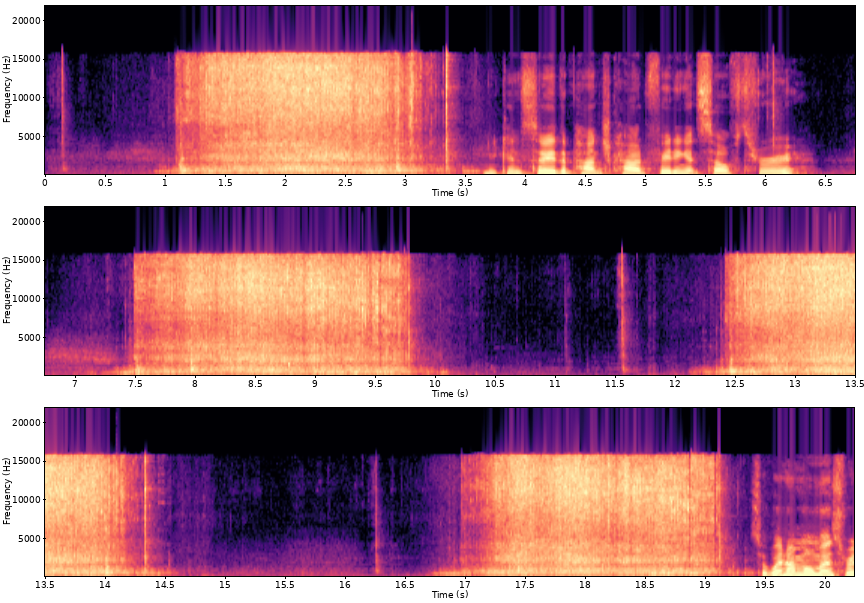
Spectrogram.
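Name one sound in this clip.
A knitting machine carriage slides across with a loud rushing swish.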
